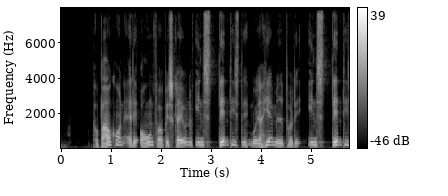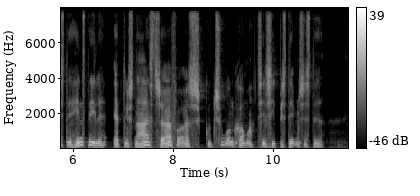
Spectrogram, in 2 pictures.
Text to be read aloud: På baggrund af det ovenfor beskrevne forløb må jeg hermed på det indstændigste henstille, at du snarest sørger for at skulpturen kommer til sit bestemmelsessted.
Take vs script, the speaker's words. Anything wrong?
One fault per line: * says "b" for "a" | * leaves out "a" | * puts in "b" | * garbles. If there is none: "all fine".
* says "indstændigste" for "forløb"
